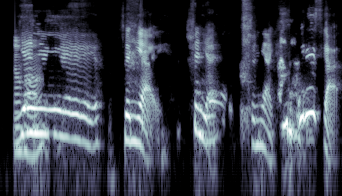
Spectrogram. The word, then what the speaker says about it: Shinyei: So to pronounce my last name, I just go like this. Shinyei. Shinyei.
